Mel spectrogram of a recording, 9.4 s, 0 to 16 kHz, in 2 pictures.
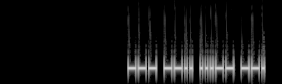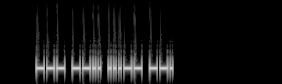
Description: Morse code, heard as a keyed tone, about 28 wpm, 700 Hz. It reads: OZ3G OZ3G
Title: DXCC-100 Call Signs - 4 Characters - Repeated 2x - 28wpm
